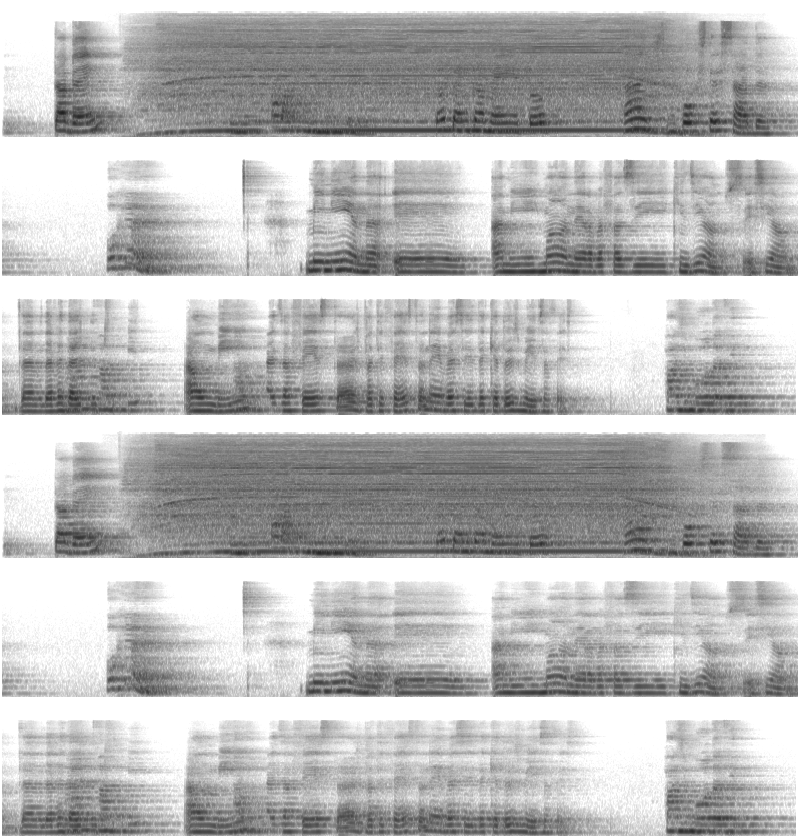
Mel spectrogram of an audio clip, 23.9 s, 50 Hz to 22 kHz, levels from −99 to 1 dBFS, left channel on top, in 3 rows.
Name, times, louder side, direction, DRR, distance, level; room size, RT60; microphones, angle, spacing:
voice 1, 0.5-1.0 4.3-5.6 6.2-7.7 11.0-16.9 17.2-17.3 17.7-21.6, left 4 dB, 35° left, 8 dB, 0.4 m, -27 dB
sound 1, 1.2-7.1, right 1 dB, 65° right, 3.3 m, -26 dB
voice 2, 2.3-3.6 9.0-9.5 16.5-17.1 18.2-18.4 22.5-23.3, equal, 15° right, -3 dB, 2.6 m, -27 dB
10.5 x 5.5 x 7.9 m, 1.1 s
head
